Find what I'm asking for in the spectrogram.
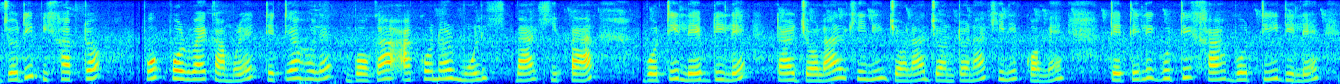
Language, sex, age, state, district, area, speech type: Assamese, female, 30-45, Assam, Sonitpur, rural, spontaneous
